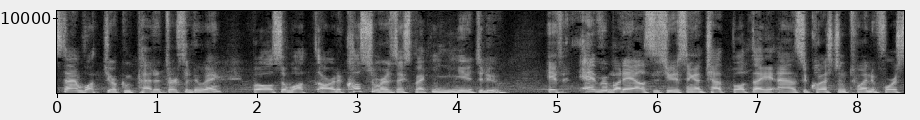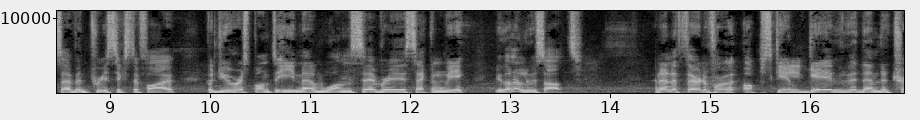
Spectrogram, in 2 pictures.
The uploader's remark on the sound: We get an exclusive insight on the live atmosphere from Oslo Business Forum 2023.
